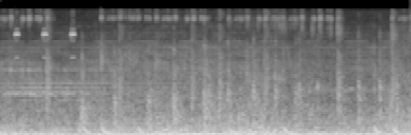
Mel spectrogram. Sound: beeping

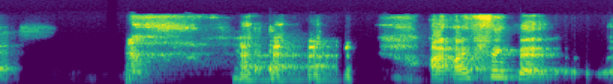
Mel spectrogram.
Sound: laughs

